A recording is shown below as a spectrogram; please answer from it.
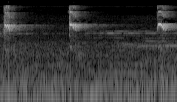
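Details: A squirrel, heard around the house in the morning among birds, gives three sharp, very high, bird-like chips about a second apart over a quiet background.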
